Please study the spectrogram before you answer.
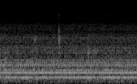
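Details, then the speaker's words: Boring out a lawn mower's molten plastic bearing seat with a Wohlhaupter UPA5 head set to a fixed diameter on a Thiel Duplex 158 mill. Quill auto feed at 0.12 mm/rev, very light cuts. Steady smooth hum with faint light ticks and no chatter; a clean boring cut. "the head was set to a fixed diameter and the tool advanced with the auto feed of the quill (0.12 mm/rev 5 thou/rev) I took very light cuts"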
